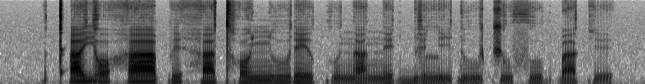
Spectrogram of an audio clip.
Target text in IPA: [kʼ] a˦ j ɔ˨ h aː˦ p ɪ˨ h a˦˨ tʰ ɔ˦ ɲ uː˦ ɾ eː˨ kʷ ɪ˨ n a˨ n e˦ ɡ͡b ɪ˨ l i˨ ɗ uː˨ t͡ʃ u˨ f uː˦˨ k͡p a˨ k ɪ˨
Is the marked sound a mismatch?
no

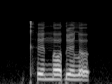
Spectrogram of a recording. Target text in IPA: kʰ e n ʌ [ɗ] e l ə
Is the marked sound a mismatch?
no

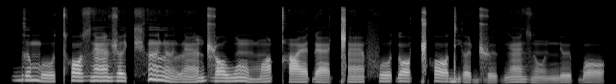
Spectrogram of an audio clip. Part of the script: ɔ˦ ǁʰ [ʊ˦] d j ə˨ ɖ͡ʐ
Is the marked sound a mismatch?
yes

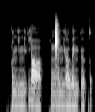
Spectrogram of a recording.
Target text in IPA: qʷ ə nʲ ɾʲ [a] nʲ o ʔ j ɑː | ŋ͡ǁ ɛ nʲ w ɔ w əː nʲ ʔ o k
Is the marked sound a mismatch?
no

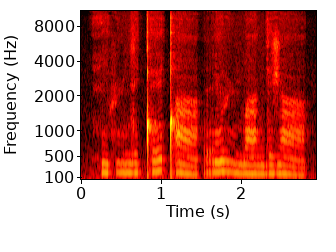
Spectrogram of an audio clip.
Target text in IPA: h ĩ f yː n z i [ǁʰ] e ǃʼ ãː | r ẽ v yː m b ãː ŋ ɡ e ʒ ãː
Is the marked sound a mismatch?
yes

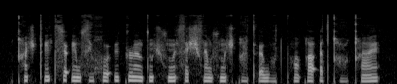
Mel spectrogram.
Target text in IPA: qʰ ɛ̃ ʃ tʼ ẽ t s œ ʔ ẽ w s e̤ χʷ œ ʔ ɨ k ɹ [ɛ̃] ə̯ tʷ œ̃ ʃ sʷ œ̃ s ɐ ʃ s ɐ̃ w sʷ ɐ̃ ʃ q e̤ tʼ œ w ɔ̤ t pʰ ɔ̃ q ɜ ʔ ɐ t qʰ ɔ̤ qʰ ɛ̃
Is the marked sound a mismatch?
yes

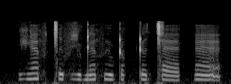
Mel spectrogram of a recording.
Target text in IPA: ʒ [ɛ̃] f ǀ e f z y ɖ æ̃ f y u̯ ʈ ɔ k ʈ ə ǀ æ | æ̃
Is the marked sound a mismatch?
yes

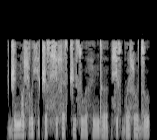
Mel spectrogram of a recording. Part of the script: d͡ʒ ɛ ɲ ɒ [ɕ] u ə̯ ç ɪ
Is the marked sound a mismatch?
no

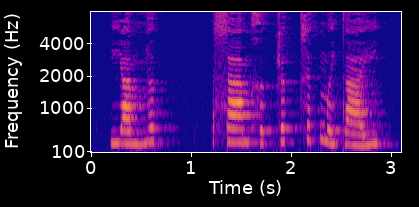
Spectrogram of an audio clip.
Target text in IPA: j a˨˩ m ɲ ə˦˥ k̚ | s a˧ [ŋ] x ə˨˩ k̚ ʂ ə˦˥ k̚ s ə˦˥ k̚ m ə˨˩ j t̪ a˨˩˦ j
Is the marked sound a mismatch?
yes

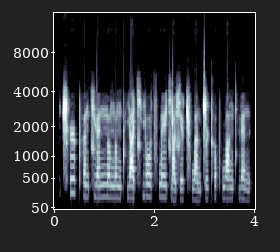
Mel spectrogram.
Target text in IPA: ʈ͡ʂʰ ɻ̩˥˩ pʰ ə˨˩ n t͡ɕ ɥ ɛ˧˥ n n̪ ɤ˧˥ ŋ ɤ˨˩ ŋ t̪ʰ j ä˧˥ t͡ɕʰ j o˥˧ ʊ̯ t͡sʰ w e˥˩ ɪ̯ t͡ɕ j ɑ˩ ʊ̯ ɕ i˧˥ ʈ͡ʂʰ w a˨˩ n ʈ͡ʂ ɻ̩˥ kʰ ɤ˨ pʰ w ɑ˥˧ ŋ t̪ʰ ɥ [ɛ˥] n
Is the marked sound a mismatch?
yes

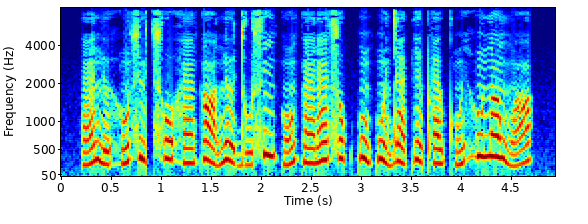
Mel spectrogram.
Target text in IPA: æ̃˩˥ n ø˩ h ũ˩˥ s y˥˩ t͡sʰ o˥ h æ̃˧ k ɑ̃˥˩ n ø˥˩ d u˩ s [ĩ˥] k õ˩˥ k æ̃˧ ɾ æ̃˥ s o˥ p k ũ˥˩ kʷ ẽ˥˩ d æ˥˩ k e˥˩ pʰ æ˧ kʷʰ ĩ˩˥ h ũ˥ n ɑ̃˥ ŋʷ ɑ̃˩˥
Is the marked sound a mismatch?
no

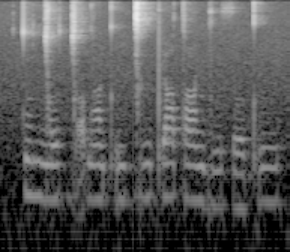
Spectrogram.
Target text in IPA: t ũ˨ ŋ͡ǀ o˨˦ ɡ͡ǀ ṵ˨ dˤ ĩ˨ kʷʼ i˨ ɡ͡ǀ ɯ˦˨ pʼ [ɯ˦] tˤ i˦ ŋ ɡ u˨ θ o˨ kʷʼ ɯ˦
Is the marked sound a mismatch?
no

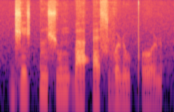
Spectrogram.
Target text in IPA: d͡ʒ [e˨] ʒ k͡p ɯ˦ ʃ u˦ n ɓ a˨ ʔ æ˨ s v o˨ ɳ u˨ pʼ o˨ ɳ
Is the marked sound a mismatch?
no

